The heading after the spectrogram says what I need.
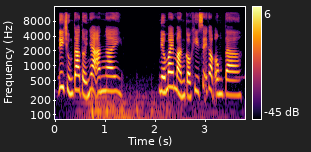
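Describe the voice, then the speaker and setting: A woman's voice: sits high, moderate pace, fairly bright tone, faint music behind. A woman reading a scripted story narration, voicing the dialogue lines herself as the narrator. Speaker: narrator of an animated horror story recap.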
